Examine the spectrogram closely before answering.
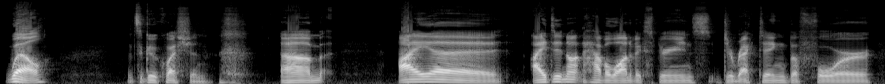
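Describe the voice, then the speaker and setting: Very deep-voiced young man chatting casually. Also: slow, clear, resonant tone. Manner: rambling, full of "like" and restarts, easy laughs. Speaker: podcast co-host, writer and director. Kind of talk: casual behind-the-scenes Q&A chat.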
